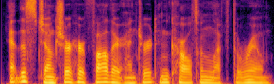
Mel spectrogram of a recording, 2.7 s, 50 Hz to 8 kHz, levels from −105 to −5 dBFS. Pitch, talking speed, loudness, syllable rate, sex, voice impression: 105 Hz, 240 wpm, -18 LUFS, 6.6 syllables/s, male, masculine, adult-like, tensed, powerful, clear, fluent, cool, intellectual, calm, wild, lively, slightly sharp, modest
